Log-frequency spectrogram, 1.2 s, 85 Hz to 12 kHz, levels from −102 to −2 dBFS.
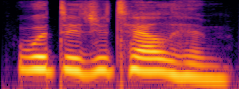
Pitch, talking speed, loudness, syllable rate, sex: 215 Hz, 250 wpm, -16 LUFS, 4.9 syllables/s, female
